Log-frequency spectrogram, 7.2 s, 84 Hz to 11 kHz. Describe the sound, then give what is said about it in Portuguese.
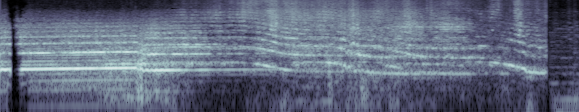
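A Formula One car capable of 355 km/h revs at the starting line, its engine screaming at a high, steady pitch, then its whining note dips and surges through several rising and falling revs before cutting off abruptly. No voices. “A 355 kilometer per hour cannonball revving at the starting line.”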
